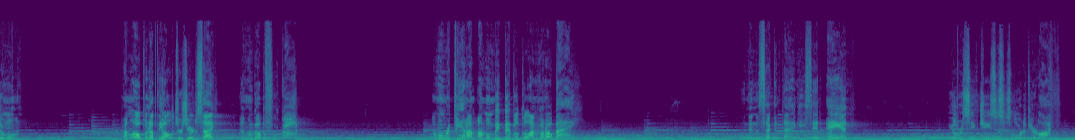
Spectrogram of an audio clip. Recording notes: Recorded live during our Sunday morning service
